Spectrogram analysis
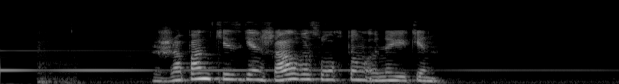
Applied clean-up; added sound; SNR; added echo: none; Chink, clink; 17 dB; reverberation time 0.4 s.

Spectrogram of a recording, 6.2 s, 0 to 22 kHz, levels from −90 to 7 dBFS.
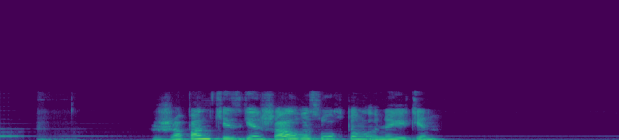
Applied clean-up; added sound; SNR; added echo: neural separator model SepFormer DNS4.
